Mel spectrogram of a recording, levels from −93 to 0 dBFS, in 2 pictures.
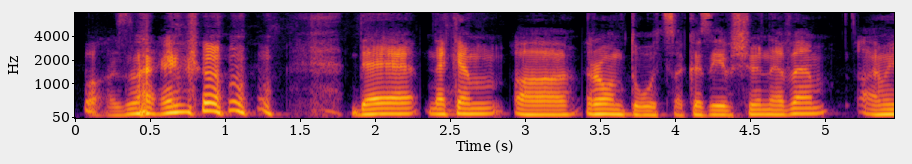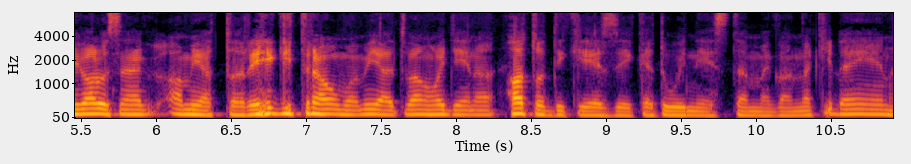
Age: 20-39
